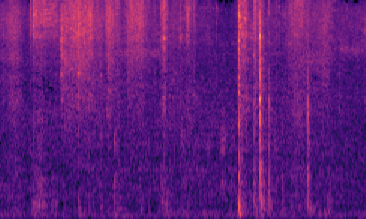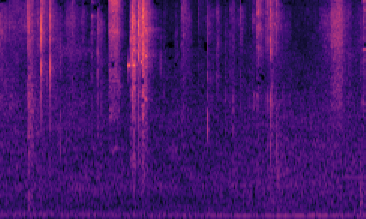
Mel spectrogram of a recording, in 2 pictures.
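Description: Handling noise from a handheld camera: rustles and scattered light knocks over a low steady rumble. The loudest knock comes about three seconds in, followed by a few smaller ones.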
